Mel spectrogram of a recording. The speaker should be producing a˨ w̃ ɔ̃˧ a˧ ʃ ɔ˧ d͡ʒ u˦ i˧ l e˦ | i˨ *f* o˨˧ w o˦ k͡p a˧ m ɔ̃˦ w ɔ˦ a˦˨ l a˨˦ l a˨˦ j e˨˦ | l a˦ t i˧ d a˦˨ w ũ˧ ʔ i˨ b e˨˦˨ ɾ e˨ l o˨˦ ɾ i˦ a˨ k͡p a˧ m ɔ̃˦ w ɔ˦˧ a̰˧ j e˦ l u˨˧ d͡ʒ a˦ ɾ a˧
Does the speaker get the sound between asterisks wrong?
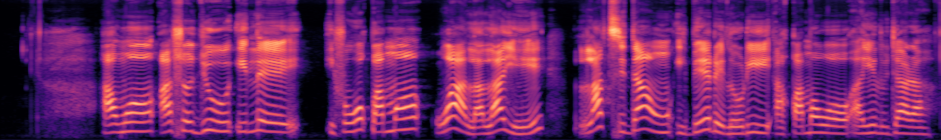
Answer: no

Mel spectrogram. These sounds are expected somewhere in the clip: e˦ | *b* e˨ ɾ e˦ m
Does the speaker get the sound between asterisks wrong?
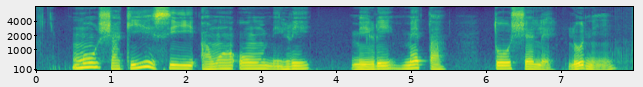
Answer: yes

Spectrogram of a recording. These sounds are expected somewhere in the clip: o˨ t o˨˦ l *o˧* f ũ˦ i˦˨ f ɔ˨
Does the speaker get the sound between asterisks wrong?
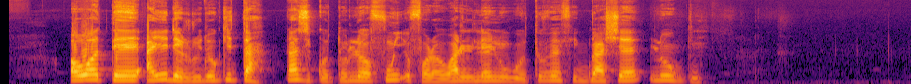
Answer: yes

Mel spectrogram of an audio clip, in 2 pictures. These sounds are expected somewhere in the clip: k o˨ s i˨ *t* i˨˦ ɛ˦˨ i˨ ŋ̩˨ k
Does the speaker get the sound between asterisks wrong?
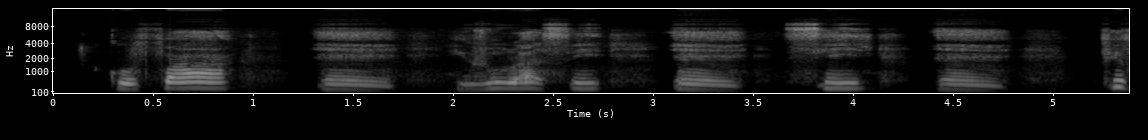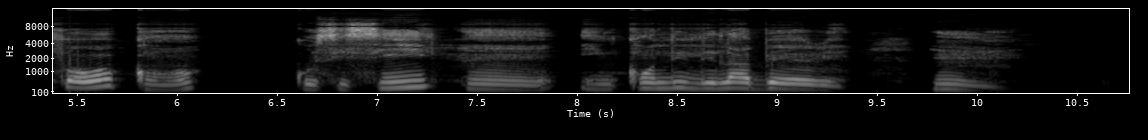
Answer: yes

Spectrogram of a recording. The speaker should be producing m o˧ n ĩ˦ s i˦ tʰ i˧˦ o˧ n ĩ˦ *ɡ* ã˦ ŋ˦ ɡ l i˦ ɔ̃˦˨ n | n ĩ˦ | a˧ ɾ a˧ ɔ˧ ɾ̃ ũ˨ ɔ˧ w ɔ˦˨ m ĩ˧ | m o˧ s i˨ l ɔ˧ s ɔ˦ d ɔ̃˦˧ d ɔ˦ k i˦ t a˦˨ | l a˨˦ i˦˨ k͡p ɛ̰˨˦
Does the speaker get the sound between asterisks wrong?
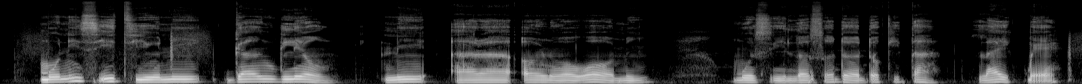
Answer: no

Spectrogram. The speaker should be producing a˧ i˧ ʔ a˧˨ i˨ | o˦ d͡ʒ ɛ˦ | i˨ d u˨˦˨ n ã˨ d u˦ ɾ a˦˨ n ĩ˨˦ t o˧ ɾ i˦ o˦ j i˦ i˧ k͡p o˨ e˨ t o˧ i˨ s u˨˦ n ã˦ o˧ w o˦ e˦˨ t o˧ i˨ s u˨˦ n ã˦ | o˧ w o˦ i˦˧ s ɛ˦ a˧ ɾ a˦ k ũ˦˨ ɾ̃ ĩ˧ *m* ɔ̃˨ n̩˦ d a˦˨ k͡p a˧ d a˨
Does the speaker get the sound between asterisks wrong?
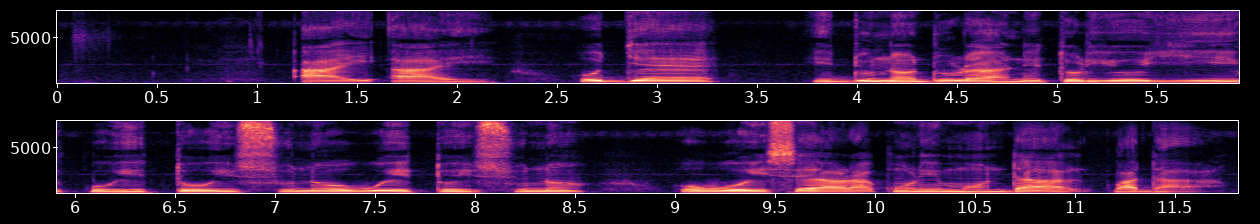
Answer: no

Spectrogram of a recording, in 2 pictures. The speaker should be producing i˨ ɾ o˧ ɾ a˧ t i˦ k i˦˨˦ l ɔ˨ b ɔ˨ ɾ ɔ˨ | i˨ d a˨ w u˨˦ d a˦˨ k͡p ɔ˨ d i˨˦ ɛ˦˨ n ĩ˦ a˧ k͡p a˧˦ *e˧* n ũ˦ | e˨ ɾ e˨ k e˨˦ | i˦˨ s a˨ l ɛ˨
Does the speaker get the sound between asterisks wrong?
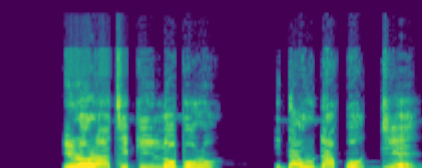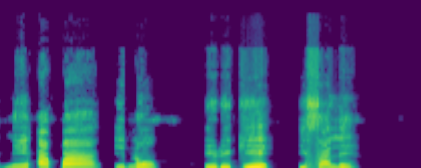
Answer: yes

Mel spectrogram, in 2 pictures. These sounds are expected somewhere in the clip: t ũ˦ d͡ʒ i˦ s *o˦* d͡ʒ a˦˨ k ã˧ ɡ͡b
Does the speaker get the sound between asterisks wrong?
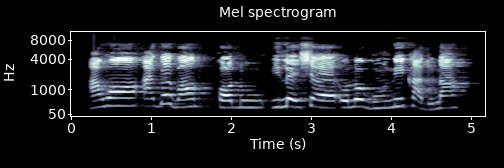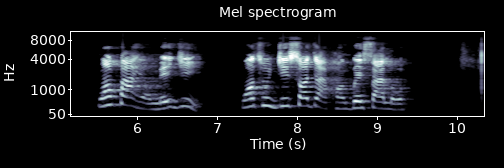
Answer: yes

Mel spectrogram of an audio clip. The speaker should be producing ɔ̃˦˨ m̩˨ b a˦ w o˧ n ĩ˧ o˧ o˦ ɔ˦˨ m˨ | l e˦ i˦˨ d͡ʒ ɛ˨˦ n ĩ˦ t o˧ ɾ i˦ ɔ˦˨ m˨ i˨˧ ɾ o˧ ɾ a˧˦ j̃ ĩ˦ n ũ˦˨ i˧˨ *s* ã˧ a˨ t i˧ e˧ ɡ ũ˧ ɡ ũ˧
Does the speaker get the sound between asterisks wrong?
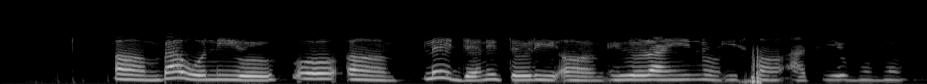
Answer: no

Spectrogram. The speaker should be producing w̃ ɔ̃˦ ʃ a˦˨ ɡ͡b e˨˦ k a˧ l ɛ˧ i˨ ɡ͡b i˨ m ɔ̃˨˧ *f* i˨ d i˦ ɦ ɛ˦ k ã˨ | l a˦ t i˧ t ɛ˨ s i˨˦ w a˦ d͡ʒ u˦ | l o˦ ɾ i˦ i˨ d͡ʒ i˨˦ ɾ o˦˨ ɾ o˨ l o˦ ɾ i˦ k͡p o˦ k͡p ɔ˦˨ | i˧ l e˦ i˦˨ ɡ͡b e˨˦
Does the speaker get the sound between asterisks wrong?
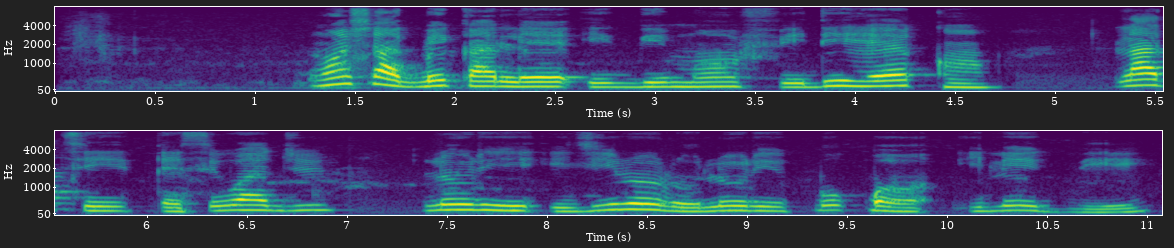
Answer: no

